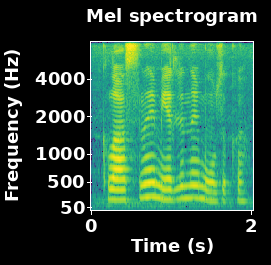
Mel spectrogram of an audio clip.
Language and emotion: Russian, neutral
